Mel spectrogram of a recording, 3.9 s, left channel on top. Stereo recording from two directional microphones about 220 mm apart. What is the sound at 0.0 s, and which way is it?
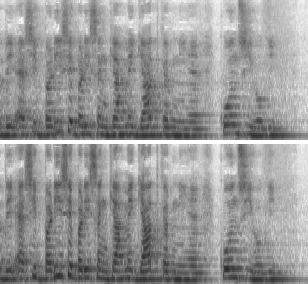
Speech, 30° right (ahead or behind).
